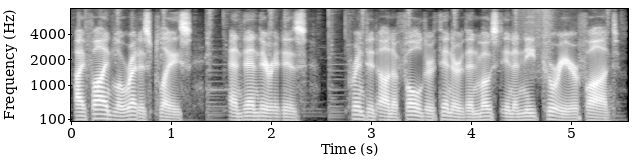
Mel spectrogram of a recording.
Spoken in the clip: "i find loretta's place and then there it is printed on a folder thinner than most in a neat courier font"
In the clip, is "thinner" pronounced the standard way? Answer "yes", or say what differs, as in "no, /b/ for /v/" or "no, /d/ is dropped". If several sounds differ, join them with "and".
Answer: yes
